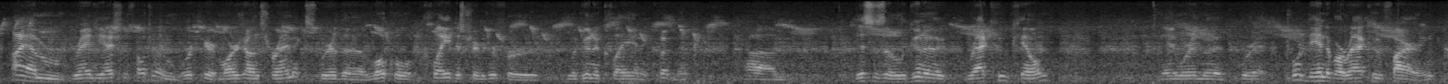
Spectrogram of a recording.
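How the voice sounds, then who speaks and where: With noticeable background noise behind him, a man talks at a moderate pace with ordinary pitch variation and long, frequent pauses. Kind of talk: tutorial. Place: workshop. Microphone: camera far.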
